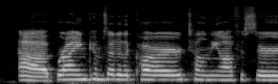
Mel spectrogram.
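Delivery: ordinary talk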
